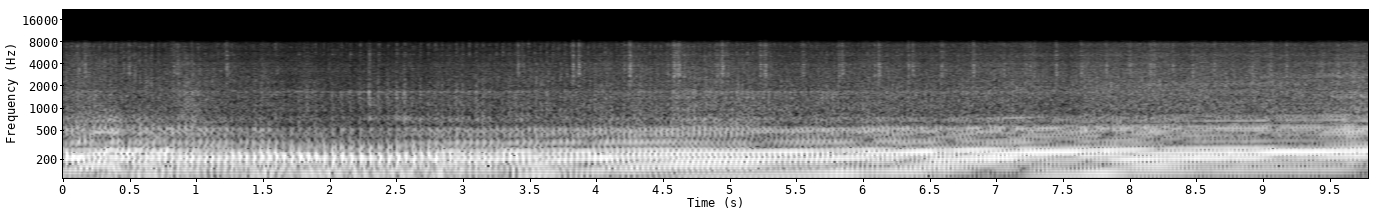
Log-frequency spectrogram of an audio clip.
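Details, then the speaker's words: Gilera DNA 125 scooter idling very low and rough, with slight wavering, and it will not take any revs; soft rattle heard is a loose rear brake pad. "so guys it's idling you know it's it's idling it's running on very low revs it doesn't like any revs at all"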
